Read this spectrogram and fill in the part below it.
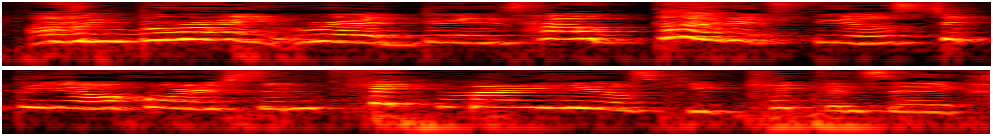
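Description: A young woman reading a picture book aloud to small children, expressive and sing-song, explaining things simply as a teacher would. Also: extremely high pitch, normal speed, a little hiss or hum. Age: young adult. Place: small indoor room.

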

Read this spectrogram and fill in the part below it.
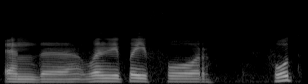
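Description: A young man with a Russian accent chatting casually outdoors, halting and searching for words. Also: mid-range voice, steady tone, warm tone, clear, resonant tone. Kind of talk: casual vlog chat. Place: outdoor hilltop bench.

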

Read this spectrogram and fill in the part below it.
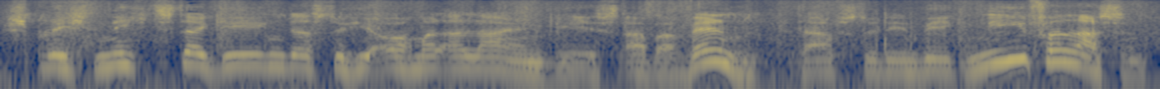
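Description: An actor playing a friendly, knowing old country neighbour in a radio play, gravelly and colloquial. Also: male voice, sits high, big pitch swings, measured pace, a little hiss or hum. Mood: friendly, instructive. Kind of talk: German radio play acting.

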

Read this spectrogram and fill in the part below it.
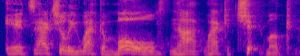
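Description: A man's voice: medium pitch, normal speed, a little hiss or hum, lightly acted. A man reading a meek, goofy boyfriend in a comedy table read. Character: timid goofy man on a date.

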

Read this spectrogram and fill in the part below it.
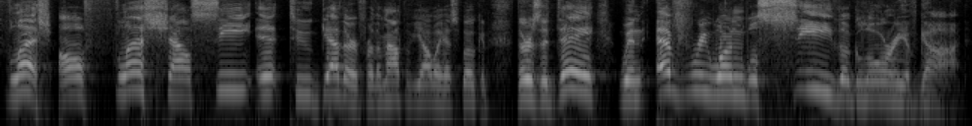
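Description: A male preacher in his forties with a high, soft-edged voice and a mellow tone. He delivers a sermon conversationally, mixing homespun storytelling with scripture, and leans on rhetorical questions for emphasis. He speaks into a headset mic on an indoor stage. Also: animated, slow, few pauses. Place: indoors on a stage at a congregation hall. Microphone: headset microphone.

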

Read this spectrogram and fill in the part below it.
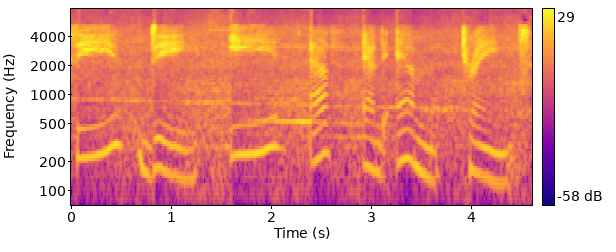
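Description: A woman giving recorded train announcements in a measured, formal way. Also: medium pitch, sing-song. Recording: dull, noisy recorded transit announcement.

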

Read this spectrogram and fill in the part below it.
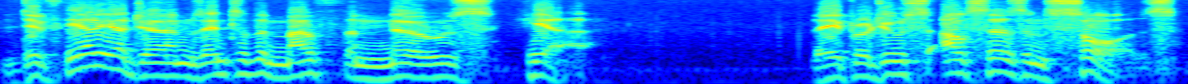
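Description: A man narrates a 1940s public health film with grave urgency. His voice is husky and his delivery emphatic, in a middling register. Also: mid-range voice, very animated, slow pace, poor audio.

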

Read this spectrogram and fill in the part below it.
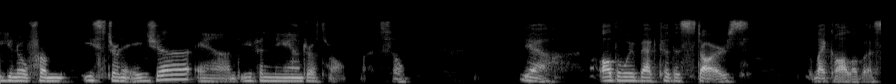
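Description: An older woman from the United States speaking slowly and haltingly, introducing herself on a video call. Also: sits low, creaky, darkish tone, husky, no room sound. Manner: slow, halting, reflective. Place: indoor room.

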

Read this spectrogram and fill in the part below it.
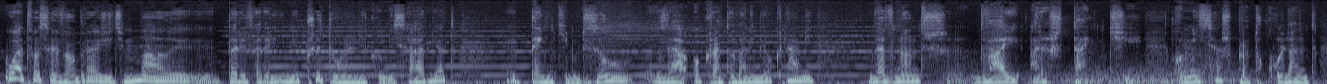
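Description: A man acting as the wry, measured narrator of a radio mystery, telling the tale in a deliberate, dramatic way. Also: low-pitched, animated, over music. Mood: wry, atmospheric. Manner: deliberate, storytelling.

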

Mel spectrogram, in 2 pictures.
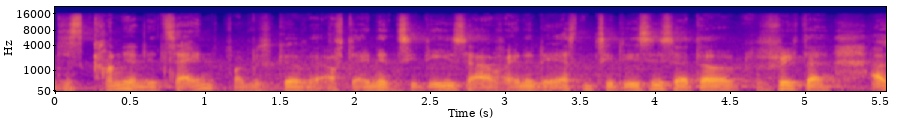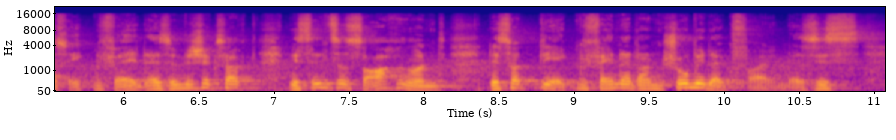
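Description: A man's voice: on the low side, a little hiss or hum. A man speaking spontaneously and emphatically in an interview, often repeating himself. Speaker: local interviewee.

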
